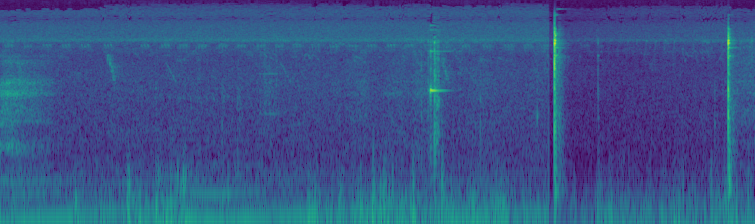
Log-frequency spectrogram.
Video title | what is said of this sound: How not to fix a trailer! Maybe? | you can hear the pitch actually change when she bottoms out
